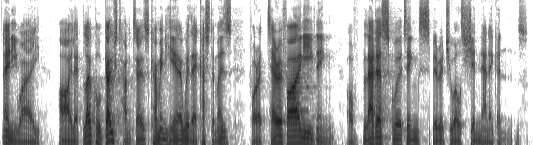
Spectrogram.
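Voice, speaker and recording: A grumbling, shifty railway station master acted by a man for comedy radio drama. The voice sits very low and stays quiet, muttering gruffly and crudely like an underpaid worker. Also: animated, a little slow, full character voice. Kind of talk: comedy audio drama acting.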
